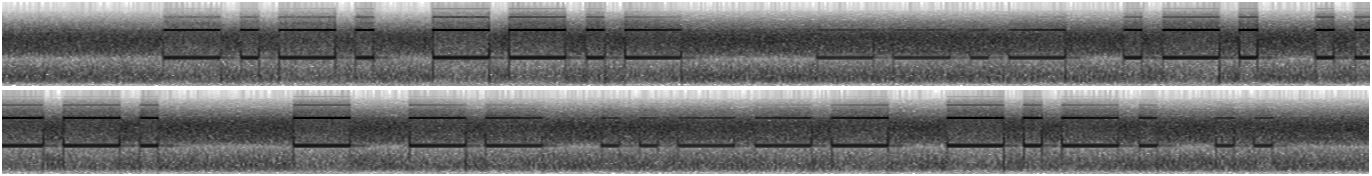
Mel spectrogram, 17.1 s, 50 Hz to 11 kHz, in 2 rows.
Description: Morse code, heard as a keyed tone, machine-sent, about 10 wpm, 1190 Hz, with radio static, fading and room echo. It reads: CQ QRP TM2CI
